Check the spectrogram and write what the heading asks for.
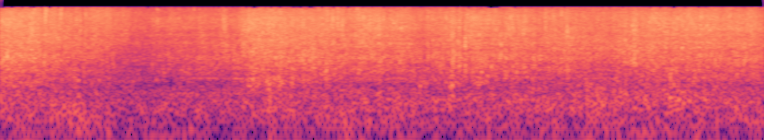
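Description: Small waves washing onto a rocky lagoon shore, with wind buffeting the microphone.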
